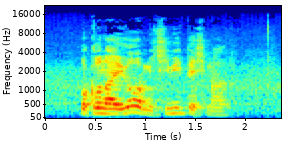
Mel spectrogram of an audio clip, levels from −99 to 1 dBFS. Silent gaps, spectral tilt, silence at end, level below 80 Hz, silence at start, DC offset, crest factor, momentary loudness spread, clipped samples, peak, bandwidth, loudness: none; -4 dB/octave; 0 s; -74 dBFS; 0.2 s; under 0.1%; 18 dB; 17 LU; under 0.1%; -2 dBFS; 14 kHz; -18 LUFS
